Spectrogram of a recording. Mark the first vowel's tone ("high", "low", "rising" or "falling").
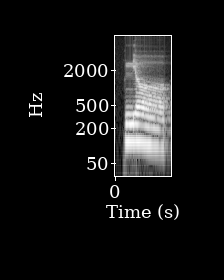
falling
